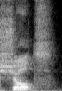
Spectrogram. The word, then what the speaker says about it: Szulc: stop in understanding what to say next it's Schultz just so you know Dr Schultz now a lot of you have met and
